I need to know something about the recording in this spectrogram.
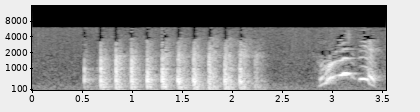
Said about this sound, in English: Coming. I'm an old woman. You knock like the very devils behind you.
